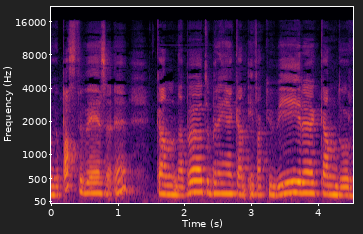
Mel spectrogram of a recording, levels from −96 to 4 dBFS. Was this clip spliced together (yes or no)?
no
